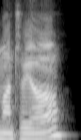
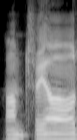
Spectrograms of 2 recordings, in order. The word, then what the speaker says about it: Montreal: "So it has two pronunciations, totally different with respect to all three vowels. The O is short to English-speaking Canadians, long to French-speaking Canadians. The E is a long E to the English, a long A to the French.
